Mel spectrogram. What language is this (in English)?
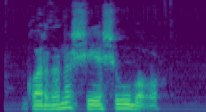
Macedonian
